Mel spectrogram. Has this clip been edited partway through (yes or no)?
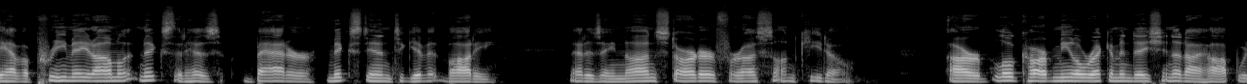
yes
